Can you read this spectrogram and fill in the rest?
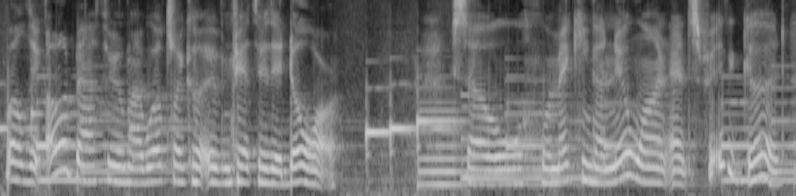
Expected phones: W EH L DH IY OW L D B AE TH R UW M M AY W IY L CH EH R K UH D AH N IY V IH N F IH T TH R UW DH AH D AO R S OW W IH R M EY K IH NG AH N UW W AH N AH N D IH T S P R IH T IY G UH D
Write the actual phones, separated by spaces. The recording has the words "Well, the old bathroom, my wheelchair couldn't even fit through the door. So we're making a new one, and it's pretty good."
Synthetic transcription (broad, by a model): W EH L DH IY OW D B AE TH R UW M M AY W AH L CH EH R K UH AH IY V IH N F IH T TH R UW DH AH D AO R S OW W IH R M EY K IH NG AH N UW W AH N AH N IH T S P R IH T IY G UH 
